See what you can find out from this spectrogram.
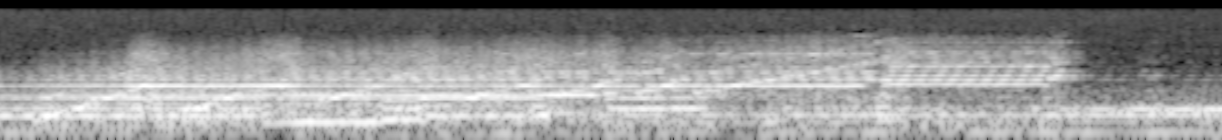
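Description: A car engine drones steadily throughout, its pitch climbing in several long rising sweeps as it accelerates, then settling into a lower, even hum near the end. No one speaks.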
